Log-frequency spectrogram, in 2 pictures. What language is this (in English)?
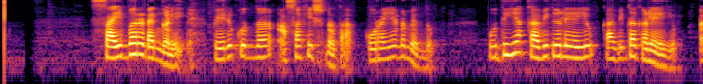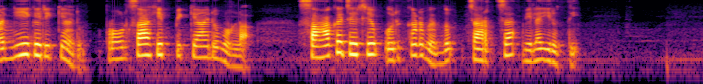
Malayalam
